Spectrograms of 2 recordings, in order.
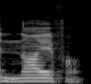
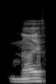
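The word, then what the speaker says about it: knife: इसके बाद है नाइफ यहां पे के साइलेंट है। और यहां पे डब्ल्यू में राइट में डब्ल्यू साइलेंट है। इसी तरह नाइफ में के साइलेंट है।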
